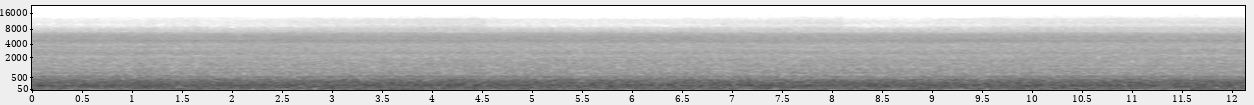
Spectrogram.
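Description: Renfe class 447 electric multiple unit standing at the platform, its on-board equipment running with a steady, even low rushing hum.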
